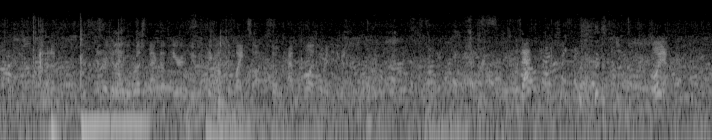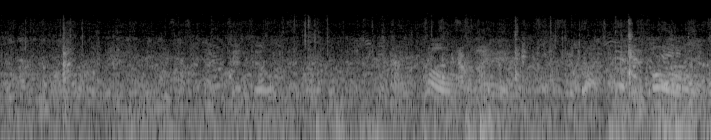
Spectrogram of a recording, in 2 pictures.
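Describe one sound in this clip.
A small crowd of spectators chatters nearby in the open air.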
